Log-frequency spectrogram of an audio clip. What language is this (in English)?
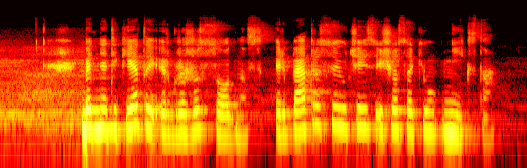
Lithuanian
